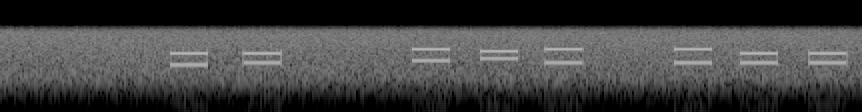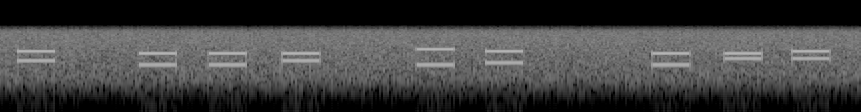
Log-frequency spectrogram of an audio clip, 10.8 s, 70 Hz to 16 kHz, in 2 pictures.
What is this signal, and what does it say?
DTMF, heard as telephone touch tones, dialled by hand, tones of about 240 ms, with phone line noise. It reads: 14 906 6448 117 35 1*0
